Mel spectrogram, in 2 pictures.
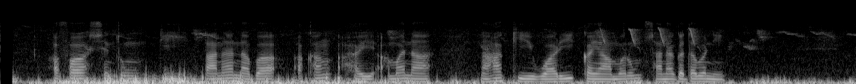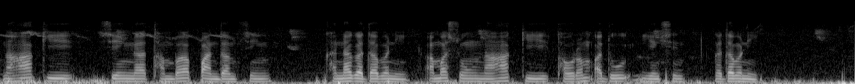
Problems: constant background noise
